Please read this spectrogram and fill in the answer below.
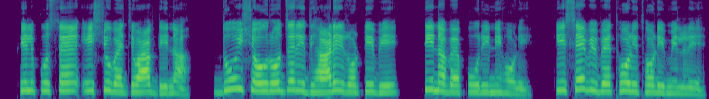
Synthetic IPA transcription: pʰɪlɪpːʊsɛjiːʃubɛd͡ʒɐʋaːb̚d̪ina | d̪uiʃouɾoːd͡zɛɾid̪ʱjaːɽ̃iɾiɾoːʈibʱi | t̪ɪnãbɛpuːɾinĩɦoːɽ̃i | kiseːbʱibet̪ʰoːɽit̪ʰoːɽimɪlliː

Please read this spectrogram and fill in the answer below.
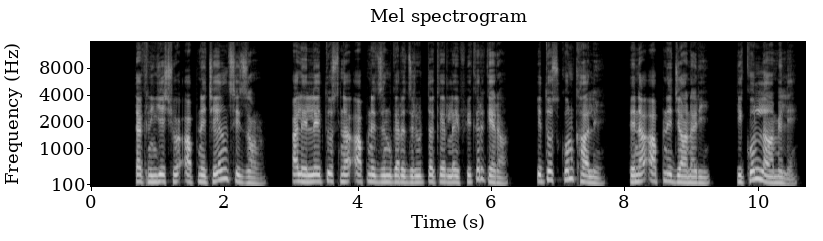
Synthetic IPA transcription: t̪ɐkʰnijiːsʊeʔɐpɽ̃et͡ʃeːlənsizãːũ | ɐleleit̪ʊsnɐʔɐpɽ̃ezɪ̃nd̪əɡaɾazɐɾuːɾt̪akeːɾlaːipʰɪkəɾkeːɾa | kit̪̬ʊskʊnkʰaːle | t̪enaʔɐpɽ̃ed͡ʒaːñaɾi | kikʊnlãːmelḛː

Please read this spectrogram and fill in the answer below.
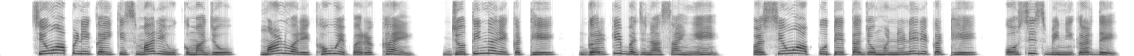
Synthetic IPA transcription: seũaːpɽ̃ekɐikɪsmaɾeɦʊkmãd͡ʒo | maːɽ̃ʊ̃aɾekʰɐuːepɐɾːɐkʰːãẽ | d͡ʒot̪ɪnãɾekɐʈʰe | ɡɐɾkebʱɐd͡ʒnasãːĩẽː | pɐɾseũaːpːut̪eːt̪ad͡ʒomɐnɽ̃eɾekɐʈʰe | koːsɪsbʱinĩkɐɾd̪eː

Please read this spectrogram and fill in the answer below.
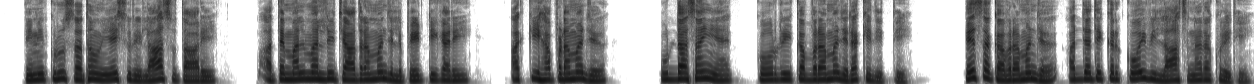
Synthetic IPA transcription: t̪ɪnikɾuːsat̪ʰɐũjiːsuɾilaːsʊt̪aːɾi | ɐt̪ɛmɐlməlːit͡ʃaːd̪ɾamɐ̃nd͡ʒlɐpeːʈːik̬ɐɾi | ɐkːiɦɐpɽamɐ̃nd͡ʒ | ʊɖːasãːĩjɛ̃ | koːɾːikɐbɾamɐ̃nd͡ʒɾɐkʰːid̪ɪt̪ːi | eːsakɐbɾamɐ̃nd͡ʒɐd͡ʒat̪̬ɪkːəɾkoːibʱilaːsnaɾɐkʰːʊɾit̪ʰiː

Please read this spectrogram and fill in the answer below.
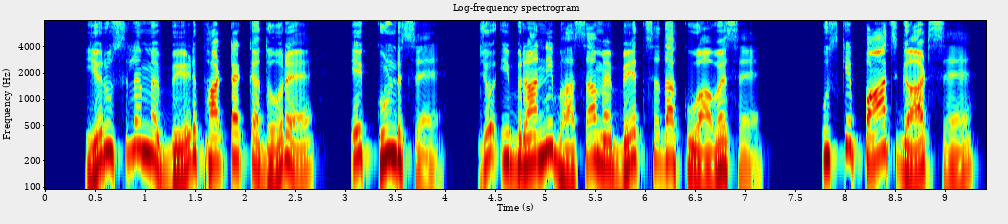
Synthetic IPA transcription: jɐɾusleːmːɛ̃bʱeːɽpʰaːʈːəkːɛd̪ʱoːɾɛ | eːkːʊɳɖsɛ̰ | d͡ʒoʔɪbɾaːnibʱaːsam̤ɛ̃beːt̪sɐd̪akuaːʋɛsɛ̰ | ʊskepãːt͡ʃɡʱaːʈʰsɛ

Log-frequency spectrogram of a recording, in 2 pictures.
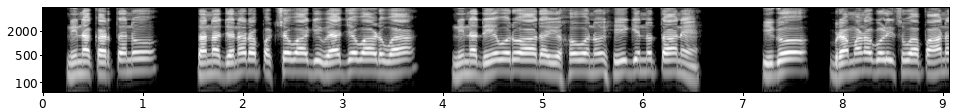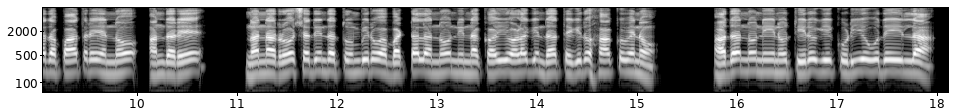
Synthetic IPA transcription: ninːɐkɐɾt̪ɐnu | t̪ɐnːɐd͡ʒɐnɐɾɐpɐkʂɐʋaːɡiʋjaːd͡ʒjɐʋaːɽuʋɐ | ninːɐd̪ɛːʋɐɾuaːd̪ɐjeɦɔːʋɐnuɦeːɡenːut̪ːaːne̞ | iɡoː | bɾɐmːɐɳɐɡoɭisuʋɐpaːnɐd̪ɐpaːt̪ɾɛjɐnːuɐnd̪ɐɾe̞ | nɐnːɐɾɔːʂɐd̪ind̪ɐt̪umbiɾuʋɐbɐʈːɐlɐnːuninːɐkɐjɔɭɐɡind̪ɐt̪eɡed̪uɦaːkuʋe̞nu | ɐd̪ɐnːuniːnut̪iɾuɡikuɽijuʋud̪eːilːɐ

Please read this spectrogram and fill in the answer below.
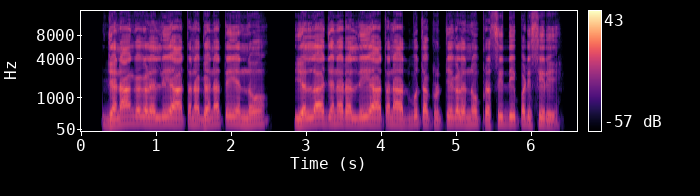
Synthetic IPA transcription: d͡ʒɐnaːŋɡɐɡɐɭɐlːiaːt̪ɐnɐɡʱɐnɐt̪ɛjɐnːu | ɛlːaːd͡ʒɐnɐɾɐlːiaːt̪ɐnɐːd̪̚bʱut̪ɐkɾut̪jɐɡɐɭɐnːupɾɐsid̪ʱːipɐɽisiɾi

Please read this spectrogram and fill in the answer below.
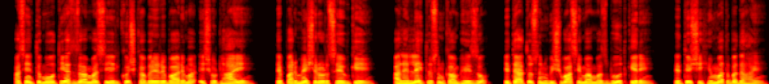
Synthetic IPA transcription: ɐsẽt̪ɪmoːt̪ɪjəszɛmɐsiːɾikʰʊʃkʰɐbɾeɾebaːɾemãʔesoɖʱaːe | t̪epɐɾmeːʃɾoːɾoseːʋke | ɐlɛleit̪ʊsnkãbʱeːd͡zo | ket̪ɛt̪ʊsnʋɪʃwaːsemãmɐzbuːt̪keɾe | t̪et̪ʊʃiɦɪmːət̪bɐd̪ʱaːe

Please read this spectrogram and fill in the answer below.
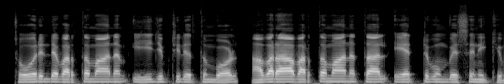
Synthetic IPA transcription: so̞ːɾinde̞ʋɐrt̪ːɐmaːnɐmiːd͡ʑip̚tile̞t̪ːumbo̞ːɭɐʋɐraːʋɐrt̪ɐmaːnɐt̪ːaːle̞ːtːɐʋumʋeɕɐnikʲːum

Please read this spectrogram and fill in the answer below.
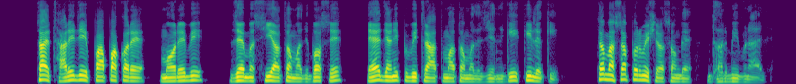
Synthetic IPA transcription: saːit̪ʰaːɾid̪eːpaːpakɔɾɛ | mɔɾɛbʱi | d͡zɛːmɐsiːat̪ɐmãd̪ibɔsɛ | t̪ɛːd̪ɛːɽ̃ipɐʋɪt̪ɾəaːt̪mat̪ɐmãd̪id͡zɪ̃nd̪əɡikɪlɛki | t̪ɐmɛ̃sapɐɾmeːʃɾasɐ̃ŋɡɛ | d̪ʱɐɾmibɐɽ̃a̰ːid̪ɛ

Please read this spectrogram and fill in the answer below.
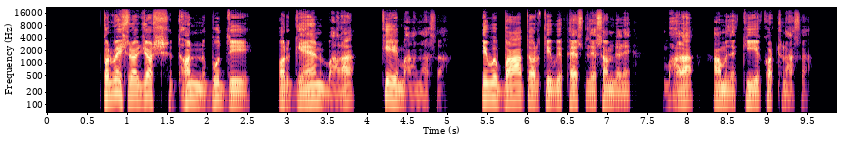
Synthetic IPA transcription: pɐɾmeːʃəɾad͡ʒɔʃd̪ʱɐnbʊd̪ʱːi | ɔɾɡɛːñbʱaːɭa | keːmãːaːsa̰ | t̪eːuɛbaːt̪ɔɾt̪eːuɛpʰɛːslɛsɐ̃md͡ʒɽ̃ɛ̃ | bʱaːɭa | hãːmɛ̃lɛkɪɛkɔʈʰɽ̃asa̰

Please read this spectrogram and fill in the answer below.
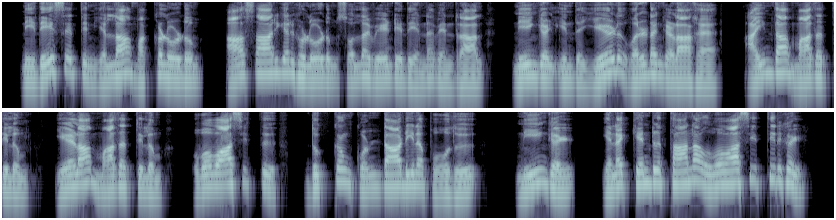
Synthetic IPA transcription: niːd̪eːsɐt̪ːɪnɛlːaːmɐkːɐɭoːɽɯm | ʔaːsaːɾɪjɐɾɣɐɭoːɽɯmsɔlːɐʋeːɳɖɪjɐðɯɛnːɐʋɛndraːl | niːŋɡɐɭʔɪnd̪ɐeːɭɯʋɐɾɯɽɐŋɡɐɭaːɣɐ | ʔɐ̰ɪnd̪aːmːaːðɐt̪ːɪlɯm | eːɭaːmːaːðɐt̪ːɪlɯm | ʊbɐʋaːsɪt̪ːɯ | d̪ʊkːɐmkɔɳɖaːɽɪnɐpoːðɯ | niːŋɡɐɭ | ɛnɐkːɛndrɯt̪ːaːnaːʊbɐʋaːsɪt̪ːiːɾɣɐɭ

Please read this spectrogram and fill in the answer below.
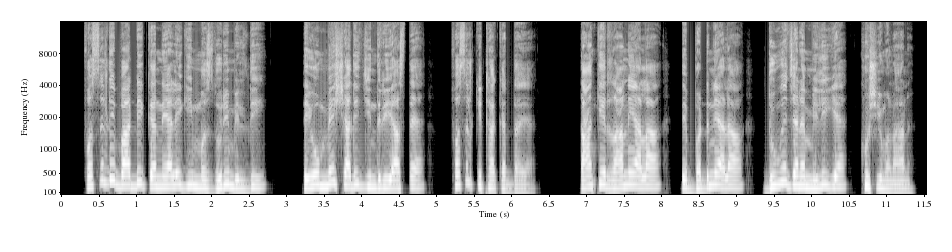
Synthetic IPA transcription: pʰɐsəld̪ibaːɖikɐɾneaːleɡimɐzd̪uːɾimɪld̪i | t̪eoːmeːʃad̪id͡ʒɪ̃nd̪əɡiaːst̪ɛ | pʰɐsəlkɪʈʰːakɐɾd̪aɛ̰ː | t̪ãːkeɾãːneaːla | t̪ebɐɖneaːla | d̪ʊ̃ɛ̃d͡ʒɐnɛ̃mɪlijɛkʰʊʃimɐɽ̃aːɽ̃

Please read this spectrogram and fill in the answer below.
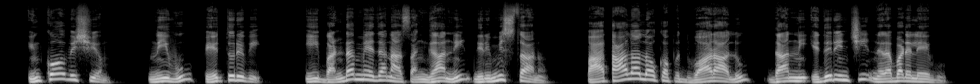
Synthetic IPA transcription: iŋkoːʋiʂɐjɐm | niːwupeːt̪uɾuʋi | iːbɐɳɖɐmːiːd̪ɐnaːsɐŋɡʱaːnːiniɾmist̪aːnu | paːt̪aːlɐlɔːkɐpud̪ʋaːɾaːlud̪aːnːiʔe̞d̪iɾiɲt͡ʃinilɐbɐɽɐle̞ːʋu

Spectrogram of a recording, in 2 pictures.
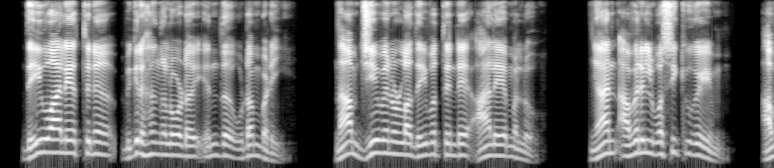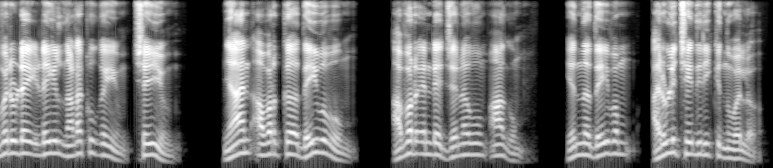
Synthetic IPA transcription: d̪ejʋaːlɐjɐt̪ːinɨʋiɡɾɐɦɐŋːɐɭo̞ːɽɨʔe̞̰nd̪ɨuɽɐmbɐɽḭ | naːmd͡ʑiːʋɐnuɭːɐd̪ejʋɐt̪ːinde̞ʔaːlɐjɐmɐlːo̞̰ː | ɲaːnʔɐʋɐɾilʋɐsikʲːuɣɐjum | ɐ̰ʋɐɾuɽe̞iɽɐjilnɐɽɐkːuɣɐjumt͡ɕe̞jːṵm | ɲaːnʔɐ̰ʋɐrkɨd̪ejʋɐʋum | ɐʋɐre̞nde̞d͡ʑenɐʋumʔaːɣum | e̞nːɨd̪ejʋɐmɐɾuɭit͡ɕːe̞jðiɾikʲːunːuʋɐlːo̞̰ː

